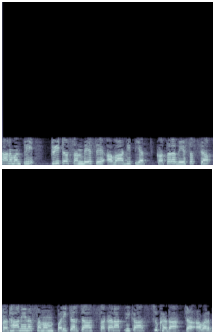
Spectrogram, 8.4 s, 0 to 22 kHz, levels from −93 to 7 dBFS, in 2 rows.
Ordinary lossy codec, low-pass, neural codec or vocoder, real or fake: none; 3.6 kHz; none; real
